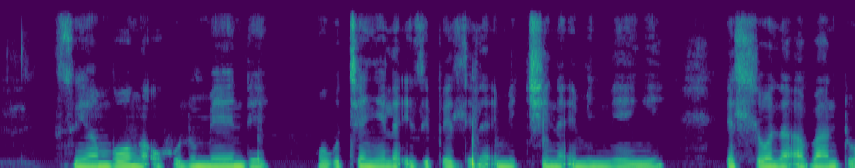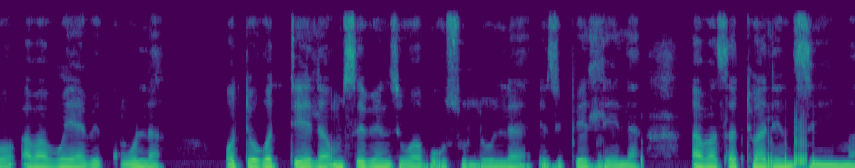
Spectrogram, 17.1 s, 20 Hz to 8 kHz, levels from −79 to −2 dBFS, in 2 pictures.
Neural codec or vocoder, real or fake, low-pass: none; real; 7.2 kHz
